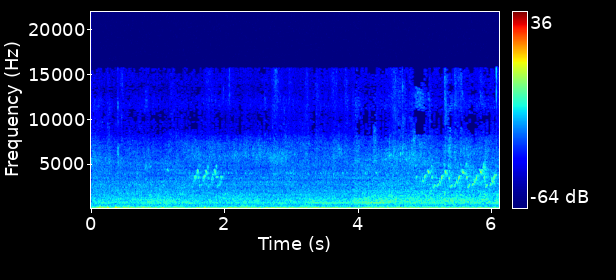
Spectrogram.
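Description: Pickup truck engine running at low revs with a steady low hum as it slowly reverses a fifth-wheel trailer.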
